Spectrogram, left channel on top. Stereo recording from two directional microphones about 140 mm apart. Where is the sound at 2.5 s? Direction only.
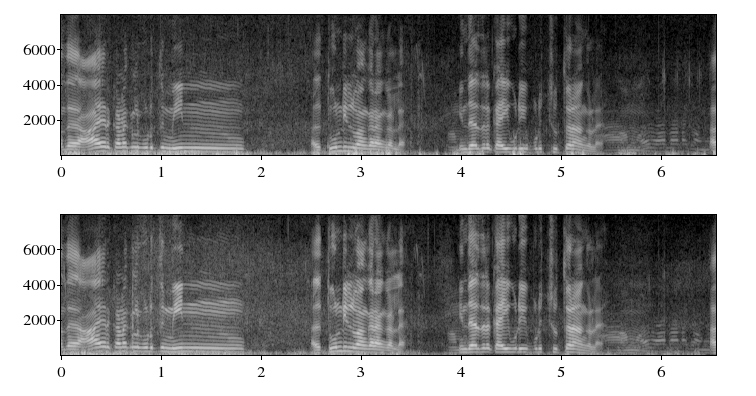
5° left (ahead or behind).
